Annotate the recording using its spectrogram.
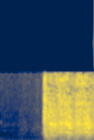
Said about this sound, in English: Nothing is more frustrating than a dead battery. When your truck won't start or your boat or ATV leaves you stranded far from home, that's not good.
